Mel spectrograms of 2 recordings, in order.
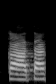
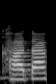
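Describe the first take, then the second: First: The first consonant is plain, without a puff. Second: The first consonant is aspirated, with a puff.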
